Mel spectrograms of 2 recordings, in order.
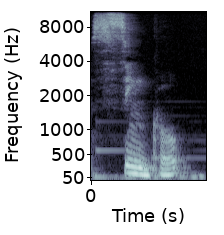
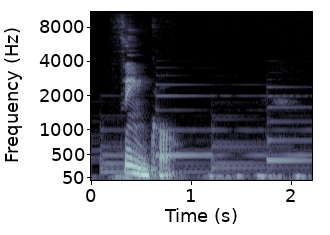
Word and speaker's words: cinco: It's not exactly cinco, it's cinco.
